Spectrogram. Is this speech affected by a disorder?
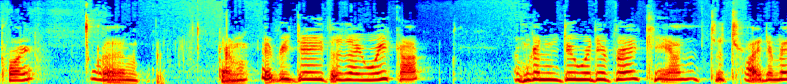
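Yes: ALS; diagnosed about 15 months ago, declining.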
